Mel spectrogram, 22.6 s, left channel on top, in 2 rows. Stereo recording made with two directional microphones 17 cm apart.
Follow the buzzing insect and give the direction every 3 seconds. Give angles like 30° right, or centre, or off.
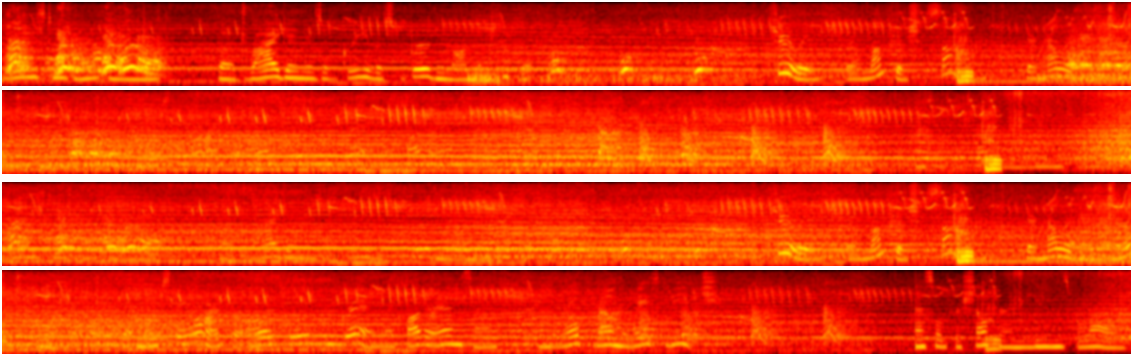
50° right, 50° right, 30° right, 20° right, 10° left, 30° left, 50° left, 60° left.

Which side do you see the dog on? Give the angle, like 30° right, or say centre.
40° left.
